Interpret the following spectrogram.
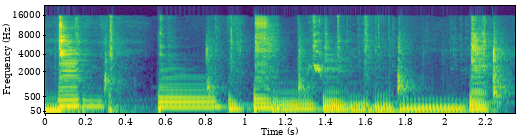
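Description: Electric bass guitar played fingerstyle: a funky, syncopated bass line of short separate notes, several a second.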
